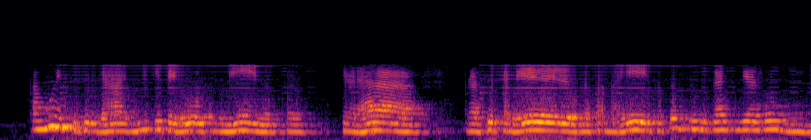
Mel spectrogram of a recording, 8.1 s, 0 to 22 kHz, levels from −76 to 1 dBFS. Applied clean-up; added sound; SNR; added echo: neural separator model SepFormer DNS4.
